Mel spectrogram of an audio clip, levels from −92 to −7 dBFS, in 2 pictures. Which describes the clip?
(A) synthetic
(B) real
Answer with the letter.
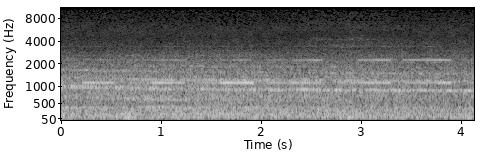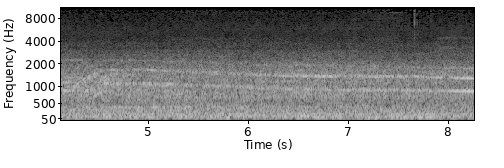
B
